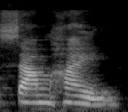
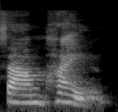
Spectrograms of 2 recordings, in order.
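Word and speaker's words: Samhain: They celebrated a festival called Sam Hine, spelled F A M H A I N, but pronounced Sam Hine.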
